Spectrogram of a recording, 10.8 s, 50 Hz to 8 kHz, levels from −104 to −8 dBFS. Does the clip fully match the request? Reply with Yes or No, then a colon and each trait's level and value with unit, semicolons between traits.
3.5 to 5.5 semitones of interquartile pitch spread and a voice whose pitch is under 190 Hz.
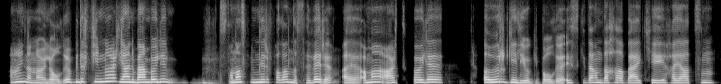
No: average, 4.5 semitones; high, 220 Hz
